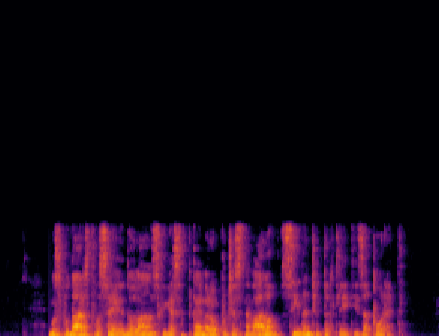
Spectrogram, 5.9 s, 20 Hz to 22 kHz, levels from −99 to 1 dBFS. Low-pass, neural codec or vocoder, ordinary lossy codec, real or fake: 7.2 kHz; none; none; real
